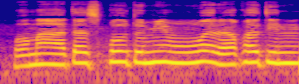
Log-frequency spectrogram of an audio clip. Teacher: وَمَا تَسْقُطُ مِنْ وَرَقَةٍ، ادغام نون ہے، واو ہے، نون ساکن کے بعد واو پہ شد ہے تو ادغام ہوگا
